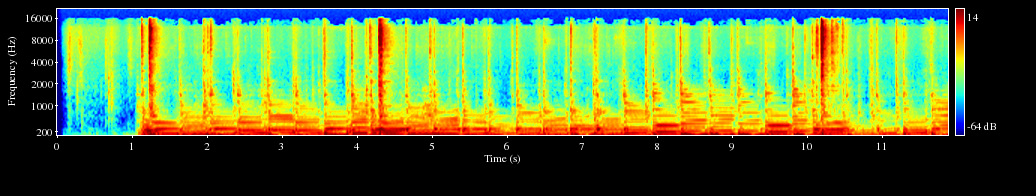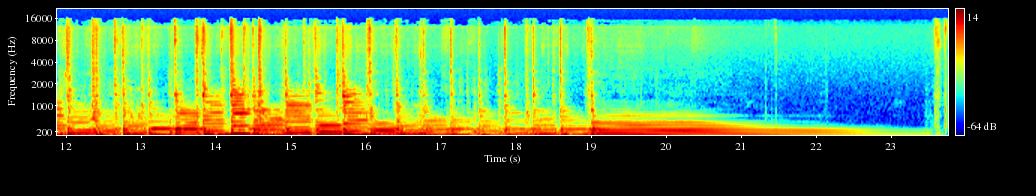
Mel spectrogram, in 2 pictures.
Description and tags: Double bass walking
trance, drumbass, effect, club, techno, electronic, bass, glitch-hop, rave, dub, house, sub, doublebass, loop, electro, dub-step, fx, dance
